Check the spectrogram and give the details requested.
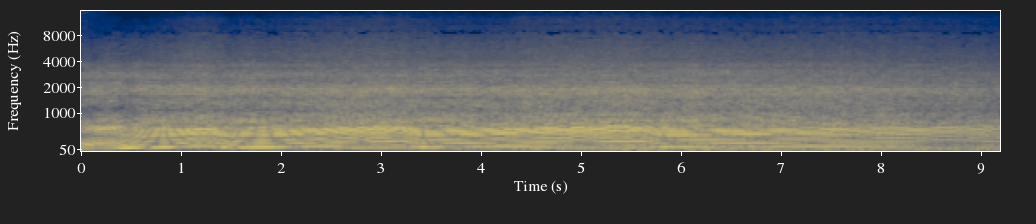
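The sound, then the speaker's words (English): A Bugatti Chiron's engine roars loudly and continuously on its first lap of the day around a track, its pitch climbing and dropping through repeated gear changes as it accelerates hard, with no voices. “You choose the Chiron for the first lap of the day. Now, turn up the volume on your headphones.”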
